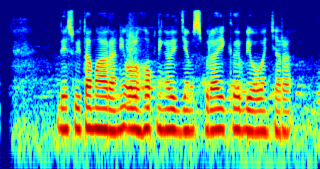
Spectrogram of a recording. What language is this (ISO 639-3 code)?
sun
